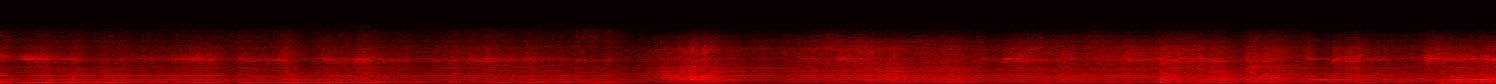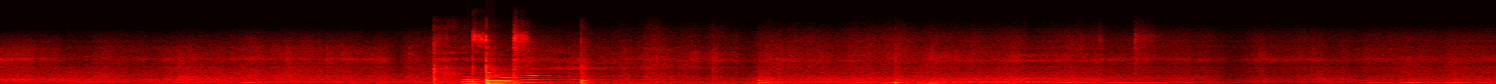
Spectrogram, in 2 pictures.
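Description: Music with a steady beat plays loudly through loudspeakers.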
